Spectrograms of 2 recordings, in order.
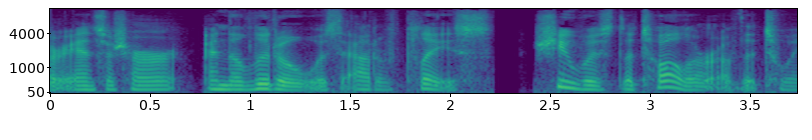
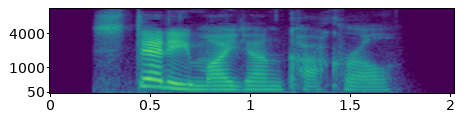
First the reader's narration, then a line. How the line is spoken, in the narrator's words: Levasseur laughed, but his laugh was not nice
